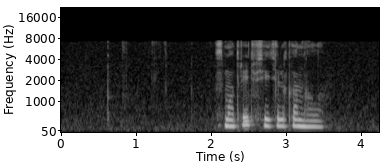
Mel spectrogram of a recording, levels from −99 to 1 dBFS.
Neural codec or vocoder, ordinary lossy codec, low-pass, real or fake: none; none; 7.2 kHz; real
